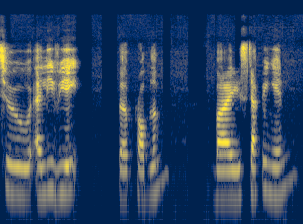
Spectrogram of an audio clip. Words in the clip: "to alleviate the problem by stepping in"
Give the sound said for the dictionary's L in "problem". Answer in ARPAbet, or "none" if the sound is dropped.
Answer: L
